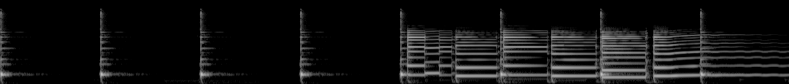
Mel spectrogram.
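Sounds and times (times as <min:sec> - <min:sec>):
slow blues guitar licks: 0:04.1 - 0:07.8.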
